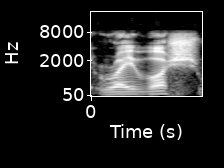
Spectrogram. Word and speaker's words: rooibos: So um, just rooibos is that how you pronounce it? Roy Bush.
